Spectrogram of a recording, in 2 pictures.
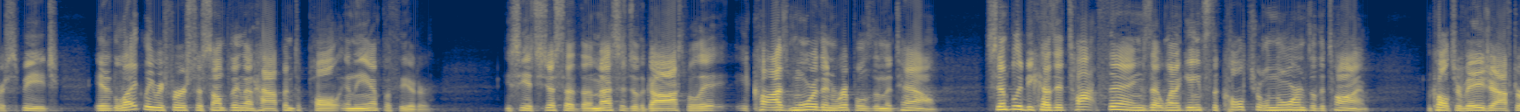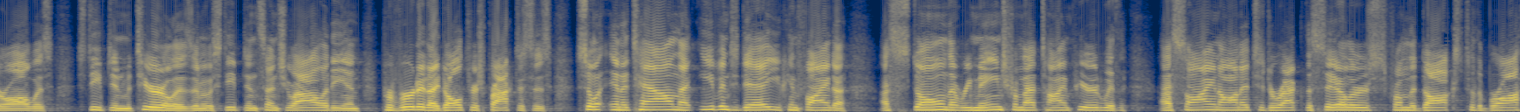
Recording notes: A sermon from FBC Church in Cobourg,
